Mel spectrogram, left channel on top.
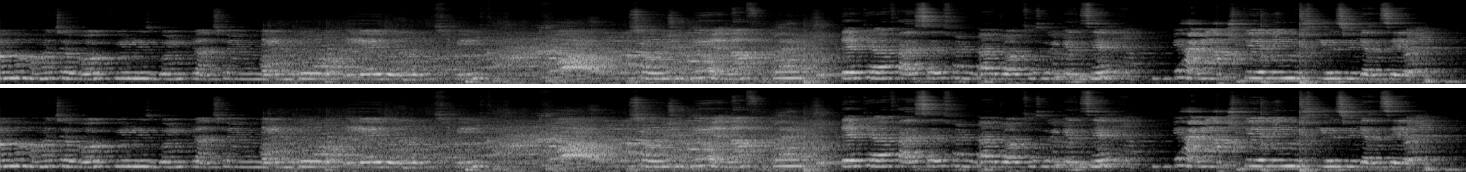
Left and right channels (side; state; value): both; identical; correlation 1.00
